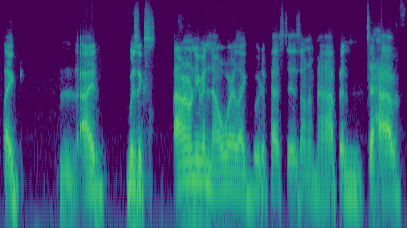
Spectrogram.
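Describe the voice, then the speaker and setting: A man, a young touring musician, talking over the phone in a relaxed, rambling way with lots of filler words. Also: low-pitched, no room sound. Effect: heard over the phone. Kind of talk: casual phone interview. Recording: dry, muffled phone line.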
